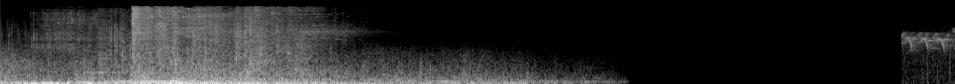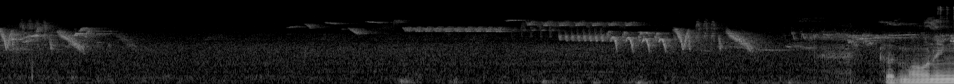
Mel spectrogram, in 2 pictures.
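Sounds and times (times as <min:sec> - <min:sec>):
songbirds chirping and trilling: 0:09.0 - 0:19.0.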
